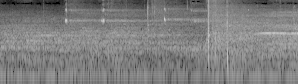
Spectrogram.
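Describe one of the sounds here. Rackets hit a shuttlecock with sharp pops.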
